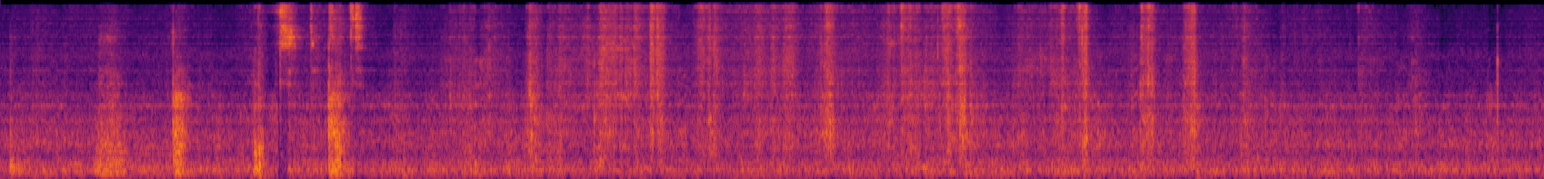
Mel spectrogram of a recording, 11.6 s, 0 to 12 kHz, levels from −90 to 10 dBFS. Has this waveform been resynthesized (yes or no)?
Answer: yes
